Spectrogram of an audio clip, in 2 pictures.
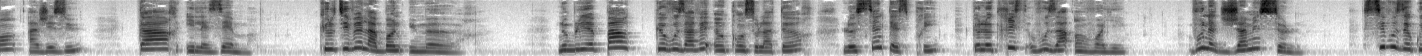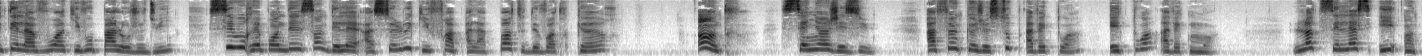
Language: French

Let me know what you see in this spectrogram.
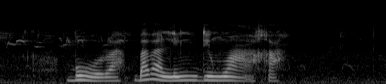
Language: Tswana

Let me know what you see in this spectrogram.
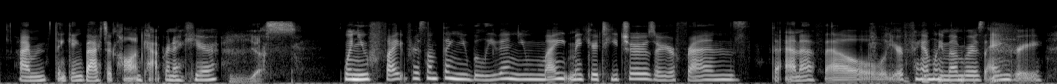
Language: English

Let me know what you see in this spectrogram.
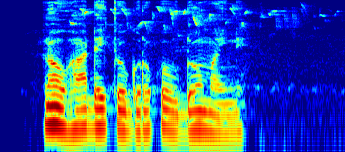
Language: Kikuyu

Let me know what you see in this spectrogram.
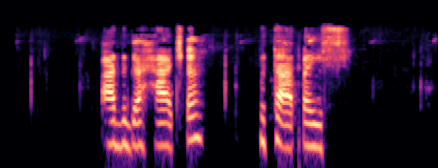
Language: Adyghe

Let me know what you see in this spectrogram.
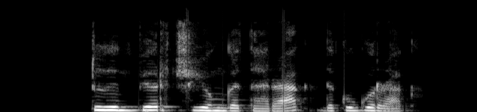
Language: Mari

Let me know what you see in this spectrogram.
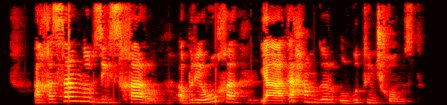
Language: Abkhazian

